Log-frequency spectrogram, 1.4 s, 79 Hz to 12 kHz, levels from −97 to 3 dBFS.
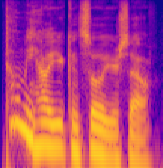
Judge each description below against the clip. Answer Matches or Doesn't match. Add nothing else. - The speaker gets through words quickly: Matches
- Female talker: Doesn't match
